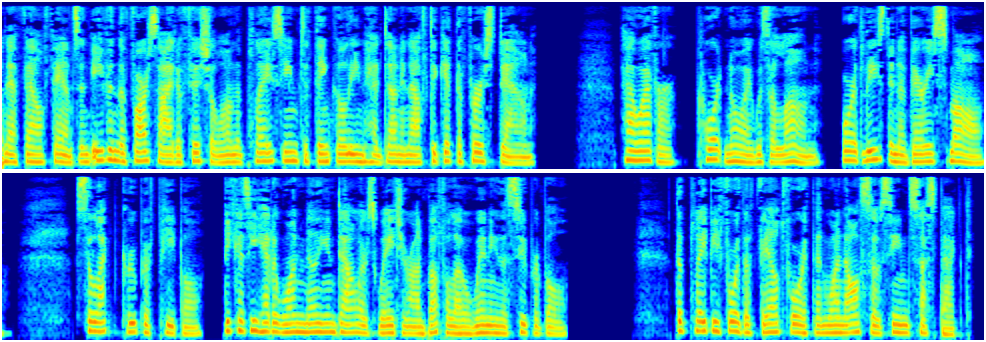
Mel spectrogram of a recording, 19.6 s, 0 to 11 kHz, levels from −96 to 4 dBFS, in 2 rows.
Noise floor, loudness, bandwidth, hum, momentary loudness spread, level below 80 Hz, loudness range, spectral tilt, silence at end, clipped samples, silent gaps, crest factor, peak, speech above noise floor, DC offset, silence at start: -50 dBFS; -23 LUFS; 10.5 kHz; none; 6 LU; -60 dBFS; 3 LU; -5 dB/octave; 0.3 s; under 0.1%; 5.36-5.72 s, 8.32-8.36 s, 15.49-16.11 s; 16 dB; -8 dBFS; 27 dB; under 0.1%; 0 s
